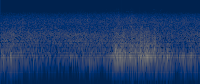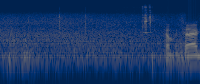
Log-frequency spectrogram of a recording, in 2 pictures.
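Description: Wind buffeting the microphone over the wash of small surf, swelling briefly about two seconds in.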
